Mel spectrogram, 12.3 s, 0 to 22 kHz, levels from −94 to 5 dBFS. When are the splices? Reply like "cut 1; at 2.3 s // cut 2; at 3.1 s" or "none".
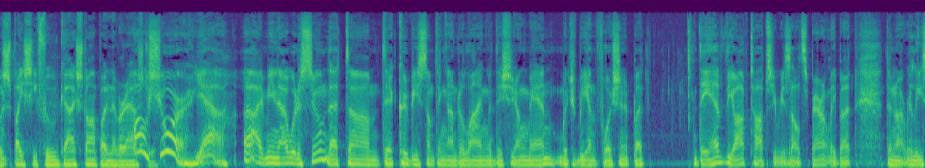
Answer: none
